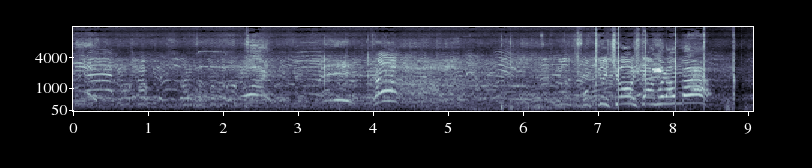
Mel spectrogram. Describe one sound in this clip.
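Teenage boys shout to one another outdoors.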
